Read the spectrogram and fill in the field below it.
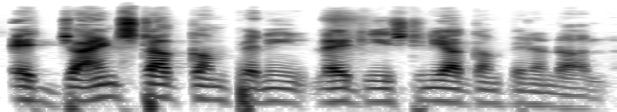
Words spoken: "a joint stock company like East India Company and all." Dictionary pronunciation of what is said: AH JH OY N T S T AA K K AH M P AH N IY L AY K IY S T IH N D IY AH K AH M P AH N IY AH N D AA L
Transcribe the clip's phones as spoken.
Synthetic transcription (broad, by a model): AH JH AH N T S T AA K K AH M P AH N IY L AY K IY S T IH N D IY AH K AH M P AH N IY AH N D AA L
